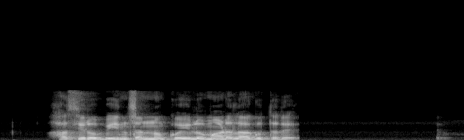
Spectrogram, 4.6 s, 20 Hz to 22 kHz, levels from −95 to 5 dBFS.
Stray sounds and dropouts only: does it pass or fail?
pass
